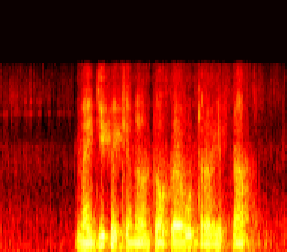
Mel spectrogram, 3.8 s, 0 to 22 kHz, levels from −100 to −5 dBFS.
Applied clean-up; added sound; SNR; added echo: neural separator model SepFormer DNS4.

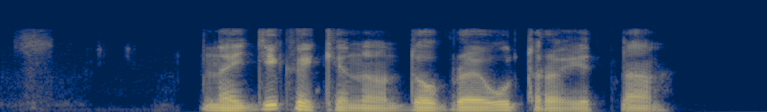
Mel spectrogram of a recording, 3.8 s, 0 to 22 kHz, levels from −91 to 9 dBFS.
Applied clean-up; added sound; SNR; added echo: none; none; none; none.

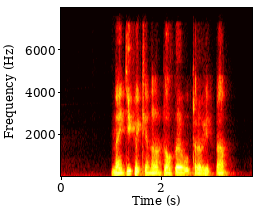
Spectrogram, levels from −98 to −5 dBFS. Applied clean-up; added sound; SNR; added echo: neural mask model DeepFilterNet 3.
